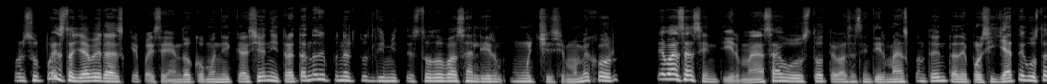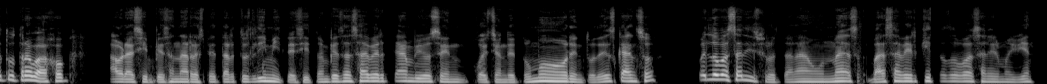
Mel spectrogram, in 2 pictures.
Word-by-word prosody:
Por 170 0 -5
supuesto, 190 +3 +2
ya 160 0 +4
verás 145 -6 +4
que, 135 - -12
pues, 100 -4 -6
teniendo 105 +3 -3
comunicación 120 - -1
y 165 - 0
tratando 165 - 0
de 230 -1 +1
poner 185 -2 -1
tus 175 -2 -9
límites, 155 -3 -3
todo 160 -1 +2
va 160 0 +5
a - - +4
salir 135 -3 0
muchísimo 120 -7 -4
mejor. 175 - +1 0.4
Te 240 - 0
vas 245 -2 +6
a 220 -2 +5
sentir 110 - -4
más 115 - -2
a 165 - +3
gusto, 145 -2 0
te 125 - -7
vas 115 +1 -3
a 120 - -5
sentir 115 -1 -4
más 125 +2 0
contenta, 160 -2 -2
de 120 -1 0
por 115 +2 0
si, 125 - -4
ya 145 +4 +4
te 180 +7 -1
gusta 190 +2 +1
tu 205 -1 -2
trabajo, 160 -6 +5 0.4
ahora, 120 -1 +1
si 115 +2 -2
empiezan 115 +2 -2
a 120 - +3
respetar 120 +1 -3
tus 125 +1 -4
límites, 130 -8 0
y 105 - -1
tú 120 - -7
empiezas 140 +3 +1
a 155 - +5
ver 155 -2 +2
cambios 140 -4 0
en 115 -4 -3
cuestión 110 -3 -4
de 105 0 -2
tu 115 - -6
humor, 145 0 +5
en 115 -4 -2
tu 105 +1 -7
descanso, 145 - 0 0.4
pues, 215 0 -1
lo 225 0 +7
vas 220 -2 +4
a - - +3
disfrutar 115 - -4
aún 125 -1 -1
más, 145 0 +1
vas 130 +5 -2
a 155 - +4
ver 145 -1 +1
que 155 +3 -2
todo 145 0 -6
va 145 - 0
a - - -2
salir 125 -1 -4
muy 120 -1 -7
bien. 125 +3 -5
140 Hz, 225 wpm, -23 LUFS, 120-160 Hz, 0.4 s, lo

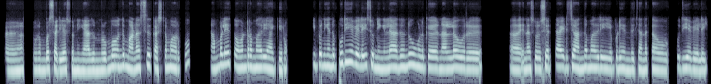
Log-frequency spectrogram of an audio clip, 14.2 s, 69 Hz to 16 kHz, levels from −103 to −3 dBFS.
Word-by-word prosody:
ஆ - - -3 0.6
ரொம்ப 175 +1 +1
சரியா 175 -1 +3
சொன்னீங்க. 170 -1 +1
அது 165 - +1 0.2
ரொம்ப 190 +4 -1
வந்து 215 +2 0
மனசு 200 +4 +1
கஷ்டமா 205 +2 0
இருக்கும். 220 +10 -8 0.4
நம்மளே 240 +7 +1
துவண்ட்றமாரி 205 0 +2
ஆக்கிரும். 180 0 -3 0.5
இப்ப 235 +1 +1
நீங்க 230 0 +1
அந்த 225 - +1
புதிய 290 +2 +2
வேலை 220 -2 +3
சொன்னீங்கல்ல. 195 -2 +2
அது 200 - -1
வந்து 235 +4 +1
உங்களுக்கு 205 -3 0 0.2
நல்ல 190 +1 +1 0.2
ஒரு 185 -1 0 0.9
அ - - 0 0.2
என்ன 185 - 0
சொல்ல 190 -2 0
செட் 210 +1 -2
ஆயிடுச்சா 210 0 0
அந்த 185 +3 +1
மாதிரி 200 -1 +1 0.2
எப்பிடி 190 +1 -2
இருந்துச்சு, 175 +1 -2
அந்த 175 +1 -1
தவ் 180 -2 0 0.3
புதிய 195 0 0
வேலை? 170 0 0
195 Hz, 155 wpm, -22 LUFS, 180-210 Hz, 0.9 s, சரியா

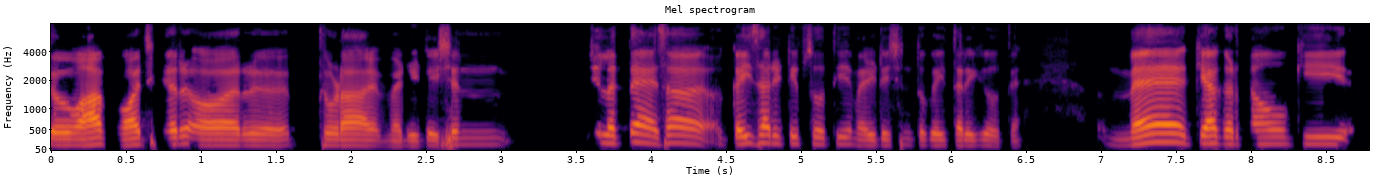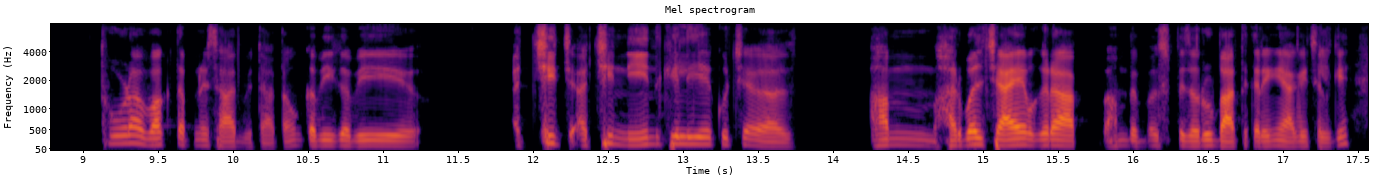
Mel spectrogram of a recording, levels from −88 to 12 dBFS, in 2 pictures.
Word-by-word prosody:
तो 145 0 +4
वहाँ 145 +2 +9
पहुँच 145 +2 +3
कर 165 +2 +2
और 135 -2 +1 0.2
थोड़ा 135 -1 +3 0.2
मेडिटेशन 125 +5 -4 0.6
मुझे 190 - -9
लगता 185 +4 +3
है 190 - +4
ऐसा 185 +2 +1 0.3
कई 165 +2 +3
सारी 185 -1 0
टिप्स 170 -1 -8
होती 165 0 -6
है, 160 - -8
मेडिटेशन 135 +2 -7
तो 145 - -7
कई 135 -1 -4
तरह 130 0 -2
के 135 +1 -8
होते 120 - -12 0.4
हैं। 140 - -31
मैं 200 +5 +8
क्या 180 0 +7
करता 160 -1 -2
हूँ 165 0 -3
कि 165 -2 -3 0.5
थोड़ा 180 +1 -2
वक़्त 145 -2 -2
अपने 135 0 -7
साथ 115 -2 -4
बिताता 100 +2 -13
हूँ 130 - -15
कभी-कभी 125 0 -4 1.0
अच्छी 185 -1 +1
अच्छी 180 0 -3
नींद 150 +3 -4
के 175 - -1
लिए 165 -1 -1
कुछ - - -8 0.8
हम 135 -2 -6
हर्बल 150 +5 +1
चाय 145 -1 +6
वगैरह 135 0 +1
आप 120 -1 +4 0.2
हम 130 +3 -12 0.2
उसपे 125 - -8
ज़रूर 125 +3 -2
बात 110 -1 +3
करेंगे 120 +1 -3
आगे 110 +1 -2
चल 110 -2 -9
के, 160 - -6
145 Hz, 185 wpm, -26 LUFS, 130-165 Hz, 1.0 s, वहाँ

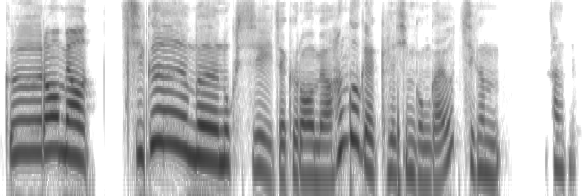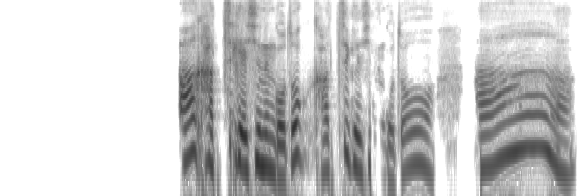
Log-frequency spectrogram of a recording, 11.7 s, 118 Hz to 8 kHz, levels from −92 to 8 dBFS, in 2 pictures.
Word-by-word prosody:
그러면 305 -2 +3 0.3
지금은 290 -6 +3
혹시 220 -3 -6
이제 180 0 -7
그러면 180 -2 -2
한국에 330 - 0
계신 195 0 -8
건가요? 175 - -7
지금 205 -5 -8 0.5
사는 220 -2 -9 2.0
아. 270 +5 +6
같이 230 -7 -1
계시는 225 -2 +5
거죠? 265 +11 +2
같이 205 +6 -7
계시는 225 -5 -4
거죠? 205 +5 -7 0.4
아. 275 - -3
240 Hz, 210 characters per minute, -23 LUFS, 200-300 Hz, 2.0 s, 아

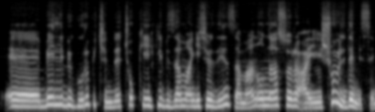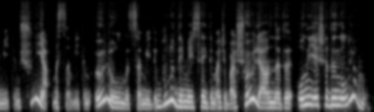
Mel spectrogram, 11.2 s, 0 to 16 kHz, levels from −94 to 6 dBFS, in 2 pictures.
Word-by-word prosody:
Eee, 195 -1 +5
belli 250 +2 +1
bir 235 - +1
grup 215 +7 -3
içinde 180 -4 -4
çok 240 +4 -7
keyifli 225 -2 -4
bir - - -3
zaman 200 +1 -2
geçirdiğin 200 +4 0
zaman 155 -6 -3
ondan 220 +1 +1
sonra 220 -3 0
ay 160 +2 -1
şöyle 280 - 0
demese 160 -10 +3
miydim? 145 +5 -11
Şunu 405 +6 -4
yapmasa - - -4
mıydım? - - -13
Öyle 420 -3 +4
olmasa 150 -5 -3
mıydı? 135 -1 -5
Bunu 305 - +3
demeseydim 175 -3 -1
acaba 170 0 -5
şöyle 345 - +3
anladı. 160 -1 -2
Onu 230 +4 +3
yaşadığın 240 -1 +1
oluyor 345 - +2
mu? - - -6
205 Hz, 170 wpm, -23 LUFS, 170-240 Hz, -, Eee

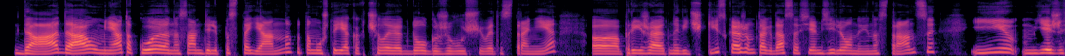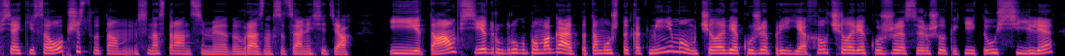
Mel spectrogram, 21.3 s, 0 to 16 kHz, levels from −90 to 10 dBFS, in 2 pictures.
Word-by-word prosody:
Да, 190 +1 +5
да, 210 -2 +7
у 230 - 0
меня 200 +3 +3
такое, 225 -2 +3
на 185 - -4
самом 205 +1 -1
деле, 190 -1 -2
постоянно. 195 +3 -1
Потому 205 -6 -4
что 200 - -7
я 195 0 +2
как 190 -1 -11
человек, 185 -2 -1
долго 180 -1 -3
живущий 175 0 -5
в 170 - -8
этой 175 +1 -6
стране, 175 - -3 0.3
а, 175 -1 +4
приезжают 190 -1 +1
новички, 185 +6 -3
скажем 245 -3 +2
так, 210 -5 0
да, 200 +2 +2
совсем 195 -1 -3
зелёные 190 -4 -3
иностранцы, 190 - -4 0.4
и, 245 +4 +1
м, 195 0 -5
есть 215 0 +5
же 205 - -4
всякие 205 -1 -2
сообщества 220 +4 -1
там 180 0 -7
с 190 - -12
иностранцами 175 -4 -4
в 160 +2 -8
разных 165 -1 +1
социальных 170 0 -3
сетях, 160 -5 -2 0.4
и 195 -2 +2
там 215 +11 +6
все 235 -2 +3
друг 230 -3 -5
другу 220 -1 -2
помогают, 225 -1 +4
потому 200 +1 -2
что, 210 0 -4
как 195 0 -6
минимум, 255 -1 -1
человек 200 +1 +2
уже 205 0 0
приехал, 190 +2 -2
человек 205 -2 +1
уже 195 +1 -1
совершил 190 +1 -3
какие-то 185 +2 -6
усилия, 205 0 0
195 Hz, 165 wpm, -24 LUFS, 180-215 Hz, 0.4 s, да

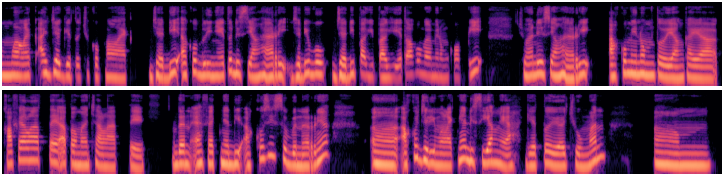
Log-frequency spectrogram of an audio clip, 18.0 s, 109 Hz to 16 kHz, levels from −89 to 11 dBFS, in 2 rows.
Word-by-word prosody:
melek 205 -1 0
aja 235 0 +2
gitu, 200 -2 -4 0.2
cukup 190 -1 -10
melek. 185 -2 -4 0.2
Jadi 200 +4 0
aku 220 +2 0
belinya 205 -1 0
itu 265 - 0
di 235 - +1
siang 200 -2 -2
hari. 200 0 0
Jadi 200 +5 0
bu 225 0 0
jadi 195 +2 +2
pagi-pagi 190 -5 -3
itu - - -2
aku 245 - -10
nggak 205 -1 -4
minum 190 -2 -10
kopi. 205 - -6 0.5
Cuman 210 -2 0
di 230 - +3
siang 210 -2 +2
hari 195 +4 +1 0.2
aku 200 +5 +2
minum 225 -2 +4
tuh, 205 -3 +1
yang 185 0 +1
kayak 180 -2 0
cafe 205 +5 +1
latte 250 -2 +1
atau 210 -1 +1
matcha 190 0 -1
latte 170 -1 -3 0.3
dan 200 0 +3
efeknya 205 +1 +1
di 200 +1 +2
aku 195 +9 -3
sih 335 - -1
sebenernya, 205 - +1 0.5
eee, 195 -2 +5
aku 295 - +2
jadi 245 -4 +4
meleknya 185 +9 +1
di 245 - +4
siang 225 -2 +3
ya, 180 0 -1
gitu 185 +3 -1
ya. 185 -1 +3
Cuman, 195 - 0 0.7
mmm, 190 -2 +3
200 Hz, 175 wpm, -17 LUFS, 185-220 Hz, 0.7 s, eee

